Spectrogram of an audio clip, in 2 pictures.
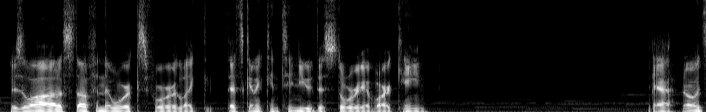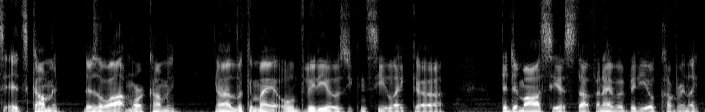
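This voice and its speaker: Deep voiced streamer guy, casual game lore reactions, repeats stuff for emphasis, dry mic, faint music. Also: no room sound. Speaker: livestreamer.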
